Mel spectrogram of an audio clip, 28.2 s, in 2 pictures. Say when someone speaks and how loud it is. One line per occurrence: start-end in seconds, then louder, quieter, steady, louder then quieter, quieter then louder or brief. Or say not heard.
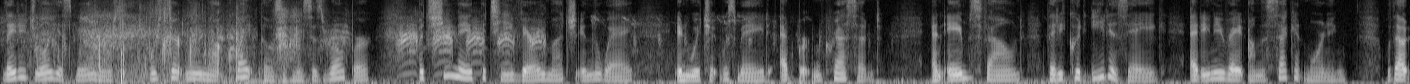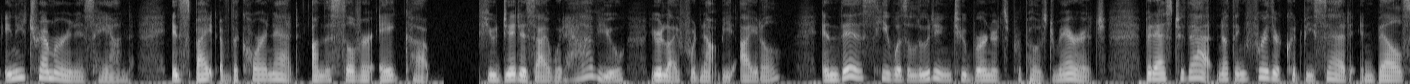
0.0-28.1 steady.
